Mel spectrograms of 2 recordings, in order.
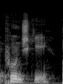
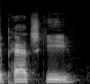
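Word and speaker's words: pączki: What's the story behind the punchki or is it punchki? How to say it? – We say punchki. – Punchki. – Yeah, some people say patchki.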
